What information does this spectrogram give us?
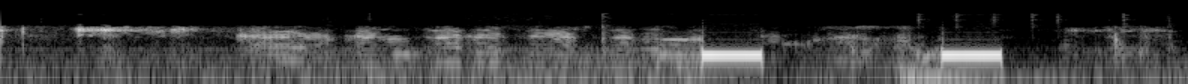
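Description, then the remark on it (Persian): Muffled, crackly telephone chatter from a listener in Kabul calling a Radio Azadi call-in program gives way to two loud, steady beeps as the line is cut off. Each beep lasts about a fifth of a second, with a short gap between them. “بله، تلفن از اینام قطع شد.”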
